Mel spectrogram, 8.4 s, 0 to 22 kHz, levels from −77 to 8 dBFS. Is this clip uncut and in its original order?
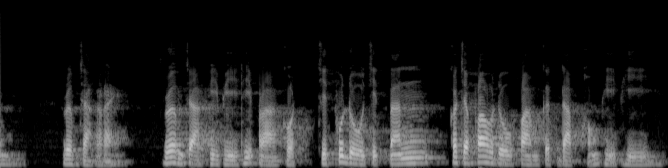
no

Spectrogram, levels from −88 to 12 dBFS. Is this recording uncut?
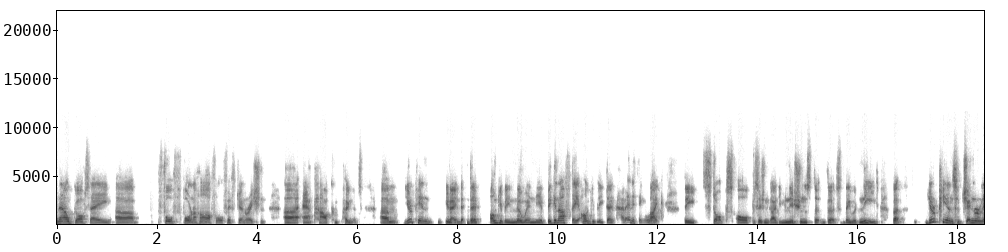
yes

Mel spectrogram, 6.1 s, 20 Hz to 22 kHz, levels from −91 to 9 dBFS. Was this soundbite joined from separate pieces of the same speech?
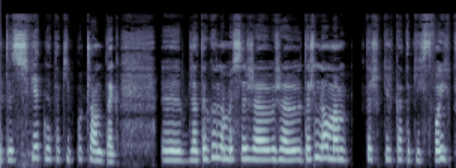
no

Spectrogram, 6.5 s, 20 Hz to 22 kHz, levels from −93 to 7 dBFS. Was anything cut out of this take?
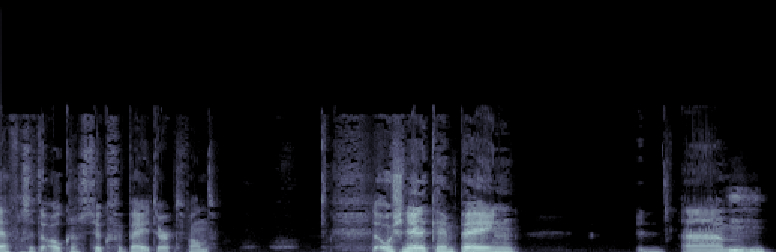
yes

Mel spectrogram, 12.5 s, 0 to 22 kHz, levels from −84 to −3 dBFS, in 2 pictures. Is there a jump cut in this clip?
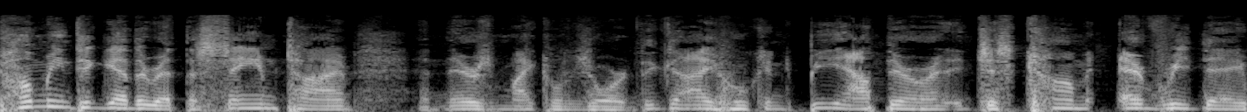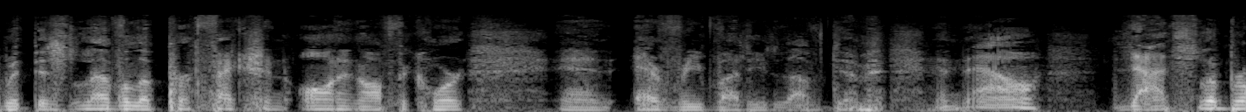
yes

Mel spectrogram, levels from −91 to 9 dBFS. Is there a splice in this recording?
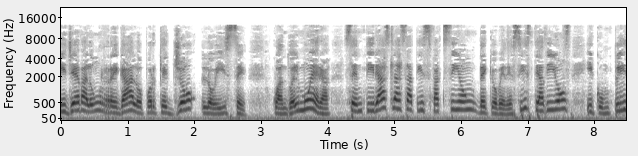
yes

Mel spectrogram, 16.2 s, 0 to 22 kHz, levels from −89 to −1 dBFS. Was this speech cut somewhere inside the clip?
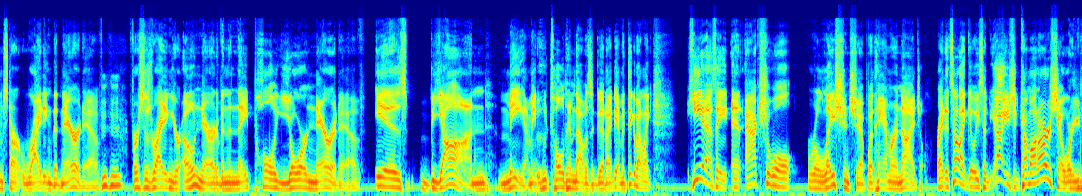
yes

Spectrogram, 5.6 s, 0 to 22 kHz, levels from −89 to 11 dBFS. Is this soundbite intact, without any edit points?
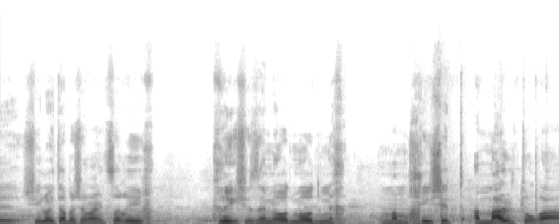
yes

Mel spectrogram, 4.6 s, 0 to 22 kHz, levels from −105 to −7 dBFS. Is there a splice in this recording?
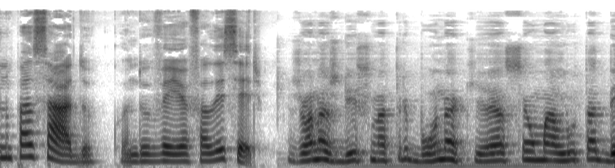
yes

